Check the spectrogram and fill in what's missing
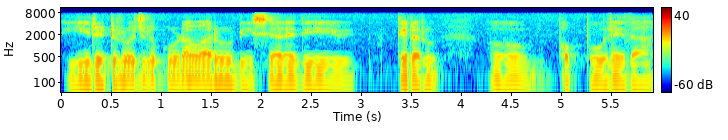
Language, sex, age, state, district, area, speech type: Telugu, male, 30-45, Andhra Pradesh, Konaseema, rural, spontaneous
